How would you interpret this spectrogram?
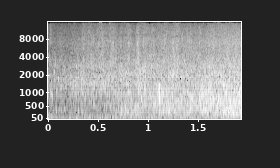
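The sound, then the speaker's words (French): Ocean waves wash in a steady, broad hiss of surf, swelling slightly toward the end, with no voices and no distinct individual crashes. “Dans un champ, je passe la nuit, le bruit des vagues.”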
